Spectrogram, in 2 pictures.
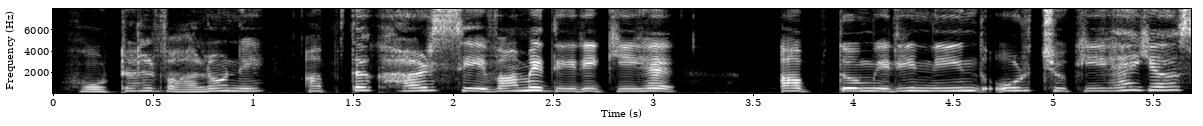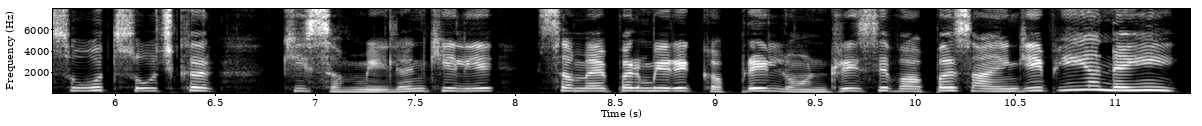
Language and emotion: Hindi, fearful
